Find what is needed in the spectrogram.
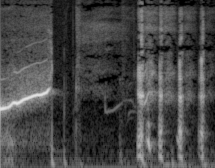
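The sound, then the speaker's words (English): A slide whistle sound effect gives a loud, half-second sweep that rises steadily in pitch and then cuts off. A few short, scattered bursts of sound follow after a pause. “Get the slide whistle.”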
